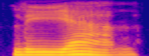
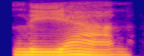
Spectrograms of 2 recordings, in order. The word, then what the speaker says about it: Leanne: What it means is you're going to have a secondary stress in the beginning and a primary stress at the end. Leanne, Leanne.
